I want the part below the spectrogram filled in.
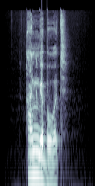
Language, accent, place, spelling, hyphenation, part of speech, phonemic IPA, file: German, Germany, Berlin, Angebot, An‧ge‧bot, noun, /ˈanɡəˌboːt/, De-Angebot.ogg
- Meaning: 1. offer, proposition 2. quote, estimate, offer (as made by an artisan) 3. sale, bargain, offer (with a lowered price) 4. a range of products or services provided by a company or institution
